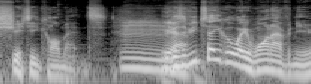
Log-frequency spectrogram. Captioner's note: affirmative murmuring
